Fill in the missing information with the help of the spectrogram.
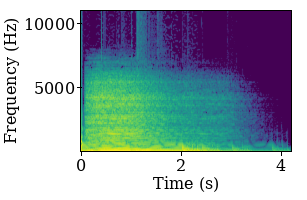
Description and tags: vw-undergrindust
Some strange electric machine, created in Virtual Waves!
distortion, industrial, processed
